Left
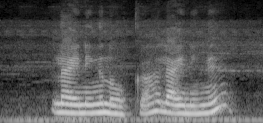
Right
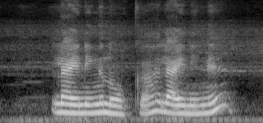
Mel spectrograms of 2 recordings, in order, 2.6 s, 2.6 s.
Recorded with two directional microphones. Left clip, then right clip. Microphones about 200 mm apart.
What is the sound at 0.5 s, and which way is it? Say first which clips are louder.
A woman's voice: right 1 dB; 10° right (ahead or behind).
